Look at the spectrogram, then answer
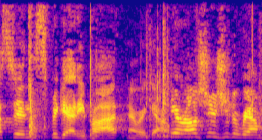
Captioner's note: lid clanking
